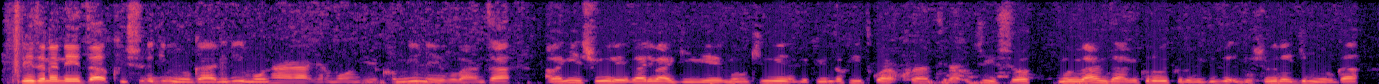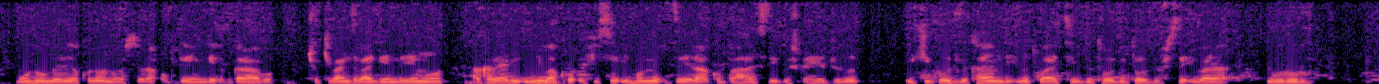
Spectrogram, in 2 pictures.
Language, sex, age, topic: Rundi, female, 18-24, education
